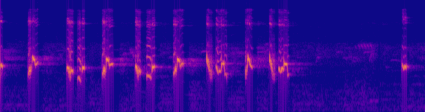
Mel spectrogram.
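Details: Sooty-headed bulbul singing in a lure recording meant to draw an answer: lively bubbly phrases, roughly a dozen chirps over three and a half seconds, then a pause and two more notes.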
